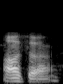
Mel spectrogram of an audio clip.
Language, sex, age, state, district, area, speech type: Nepali, male, 18-30, West Bengal, Kalimpong, urban, conversation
